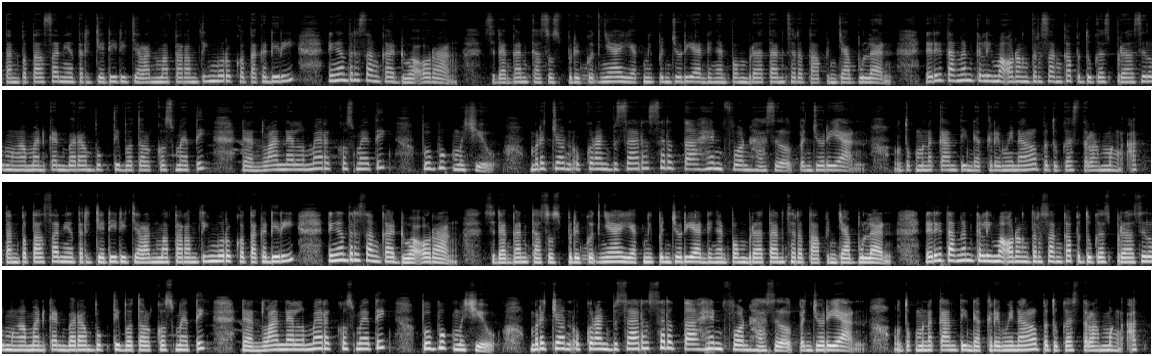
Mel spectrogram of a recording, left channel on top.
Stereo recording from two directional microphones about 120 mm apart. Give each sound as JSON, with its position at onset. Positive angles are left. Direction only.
{"t": 0.0, "sound": "speech", "side_deg": -30}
